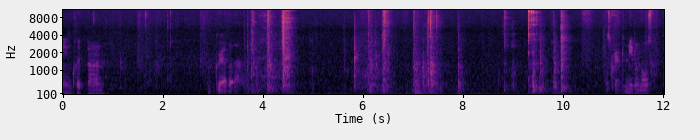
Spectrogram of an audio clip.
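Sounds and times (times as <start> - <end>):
metal tools clinking on a workbench: 8.8 - 10.2.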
